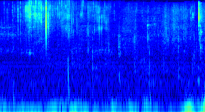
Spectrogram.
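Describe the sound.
Crisp crunch of teeth biting into a barbecue-glazed chicken nugget, a few faint crunchy bites and chewing sounds heard alone without talk.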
